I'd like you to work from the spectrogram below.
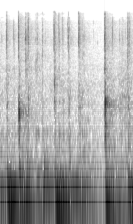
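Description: Close, quick keystrokes on a Microsoft Sculpt keyboard, a string of crisp clicks with small pauses between bursts, with no voice over them.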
